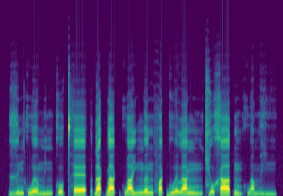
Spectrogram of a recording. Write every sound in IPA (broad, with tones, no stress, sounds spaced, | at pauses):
ɣ ɨ˨˦ n k w əː˧˩ m i˧˩ ŋ k o˧ t̪ʰ ɛ˧ | ɗ a˦˥ k̚ l a˨˩ k̚ h w a˨˦ j ŋ əː˧ n f a˦˥ k̚ ɣ ṳ˨˩ ə̯ l a˧ ŋ m ə̰˧˨ m t͡ɕ o˨˦ x aː˦˥ t̚ m ə̰˧˨ m h w a̤˨˩ m ɣ i̤˨˩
